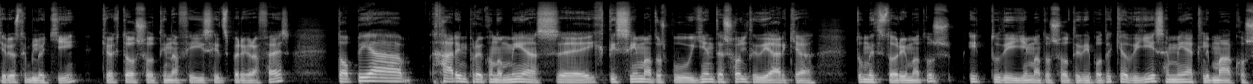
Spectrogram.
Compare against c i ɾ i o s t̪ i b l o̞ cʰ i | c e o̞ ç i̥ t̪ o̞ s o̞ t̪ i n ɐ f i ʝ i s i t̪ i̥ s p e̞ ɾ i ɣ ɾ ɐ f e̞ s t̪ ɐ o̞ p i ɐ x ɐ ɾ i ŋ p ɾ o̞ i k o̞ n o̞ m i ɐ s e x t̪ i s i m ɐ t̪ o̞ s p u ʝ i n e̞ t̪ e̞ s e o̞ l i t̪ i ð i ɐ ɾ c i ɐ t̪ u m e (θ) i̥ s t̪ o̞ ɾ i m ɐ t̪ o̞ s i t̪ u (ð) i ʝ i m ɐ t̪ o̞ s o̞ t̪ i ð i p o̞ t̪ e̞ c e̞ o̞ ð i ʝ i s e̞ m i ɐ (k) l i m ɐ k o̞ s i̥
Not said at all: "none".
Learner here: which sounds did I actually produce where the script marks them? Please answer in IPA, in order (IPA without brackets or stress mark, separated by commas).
θ, ð, k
